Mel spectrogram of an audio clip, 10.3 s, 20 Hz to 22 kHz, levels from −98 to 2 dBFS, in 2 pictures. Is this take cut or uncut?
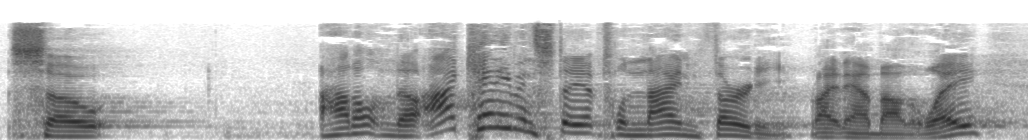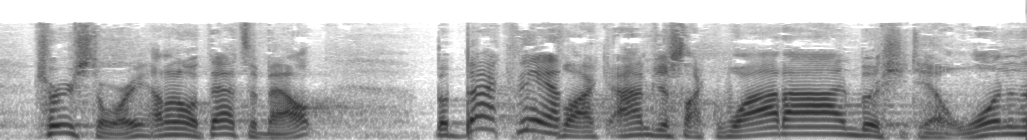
cut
